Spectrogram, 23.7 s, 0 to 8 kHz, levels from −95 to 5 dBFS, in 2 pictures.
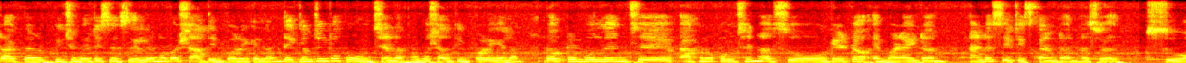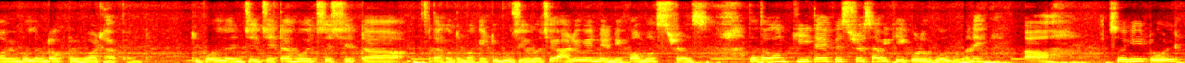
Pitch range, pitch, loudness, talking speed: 190-220 Hz, 205 Hz, -13 LUFS, 170 wpm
